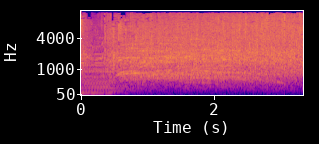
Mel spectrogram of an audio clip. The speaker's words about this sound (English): Not helped with the sound of the Manchester audience there. Grinding up their meth crack in time.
